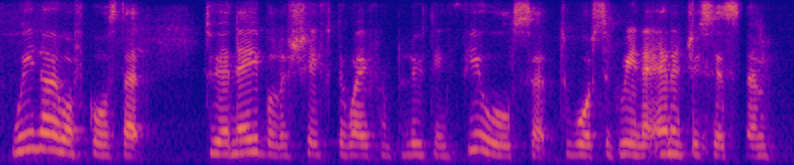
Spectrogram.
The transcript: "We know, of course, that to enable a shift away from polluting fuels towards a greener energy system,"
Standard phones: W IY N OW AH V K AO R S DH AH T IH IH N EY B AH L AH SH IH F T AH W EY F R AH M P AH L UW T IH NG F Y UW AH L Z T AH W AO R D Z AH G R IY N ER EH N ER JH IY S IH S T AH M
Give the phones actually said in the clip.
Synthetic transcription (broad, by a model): W IY N OW AH V K AO R S DH AH T IH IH N EY B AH L AH SH IH F T AH W EY F R AH M P AH L UW T IH NG F Y UW L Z T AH W AO R D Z AH G R IY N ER EH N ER JH IY S IH S T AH M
